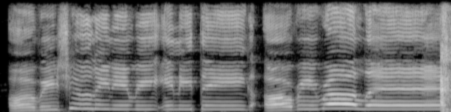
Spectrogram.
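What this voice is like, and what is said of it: Oprah impression. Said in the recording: “his Oprah impression”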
